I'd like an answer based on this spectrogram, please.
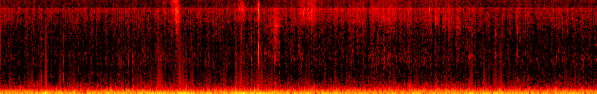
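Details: Steady low rumble with a few faint scattered clicks and no animal voice.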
